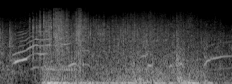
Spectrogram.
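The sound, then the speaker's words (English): A heavy, rumbling collapse as the side of a pool gives way and people fall into the river below, a steady wash of crashing noise and low booming lasting a couple of seconds, with faint cries mixed in. “side of the pool collapses and they fall into the river.”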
